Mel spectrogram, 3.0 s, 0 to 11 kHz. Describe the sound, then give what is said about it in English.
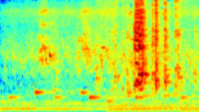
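Chickens cluck and murmur together indoors in a chicken shed at Lower Farm in Derbyshire, England, over a steady low mechanical hum, with a louder burst of clucking near the end. “It's run by David Speller, who's pioneered the use of CCTV and CO2 monitors in chicken sheds.”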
